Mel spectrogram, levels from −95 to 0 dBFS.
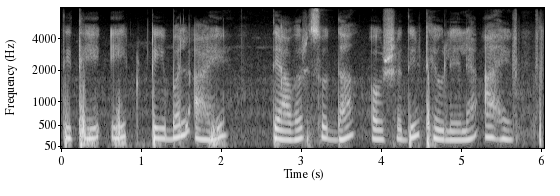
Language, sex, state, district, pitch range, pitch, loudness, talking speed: Marathi, female, Maharashtra, Gondia, 195-235 Hz, 205 Hz, -18 LUFS, 90 wpm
